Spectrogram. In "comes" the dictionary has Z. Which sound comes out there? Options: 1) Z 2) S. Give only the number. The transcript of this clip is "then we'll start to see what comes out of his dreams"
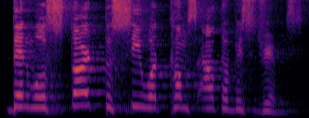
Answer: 2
